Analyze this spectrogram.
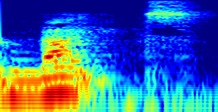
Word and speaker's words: knight: before eating fajitas in Juarez k is for night the noble knights knife nicked the knaves me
